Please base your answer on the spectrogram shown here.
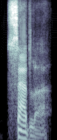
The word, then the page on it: saddler: British English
